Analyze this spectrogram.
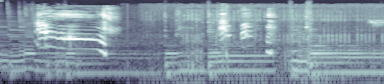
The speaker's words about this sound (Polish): Kotki! Jak ja kocham kotki!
